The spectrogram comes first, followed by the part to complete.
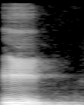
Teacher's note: आप देखिए ई बोल के देख लीजिए, ई इसके अंदर मुख है वो न के बराबर ही खुलता है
